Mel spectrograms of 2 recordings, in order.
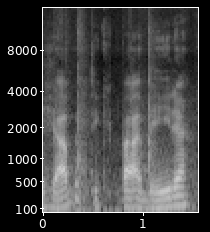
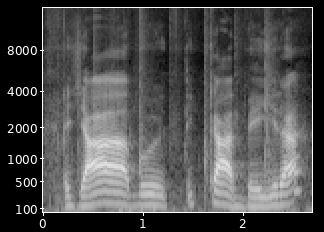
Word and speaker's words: jabuticabeira: Jabutiquipabeira, eu acho, Jabutiquipabeira. Não, tô pronunciando errado. Jabuticabeira.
